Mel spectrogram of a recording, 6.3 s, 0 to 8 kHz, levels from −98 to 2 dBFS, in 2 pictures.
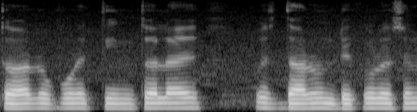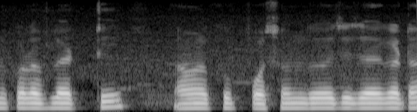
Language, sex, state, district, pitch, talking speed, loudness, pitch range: Bengali, male, West Bengal, Jhargram, 125 Hz, 145 wpm, -22 LUFS, 125-130 Hz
